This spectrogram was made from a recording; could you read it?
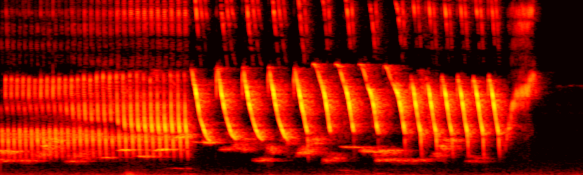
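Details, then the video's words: Canary singing to draw other canaries into answering: a dense high rattling trill for two seconds, then a quick run of loud downslurred whistles repeated about four per second, ending abruptly. "Burung Kenari Lain Bakal Langsung Nyaut! Pancingan Burung Kenari Lagu Mewah Cengkok Joss"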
